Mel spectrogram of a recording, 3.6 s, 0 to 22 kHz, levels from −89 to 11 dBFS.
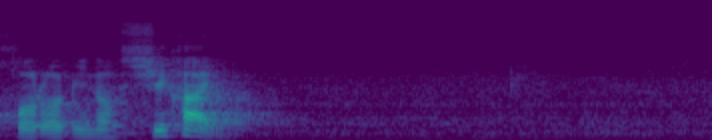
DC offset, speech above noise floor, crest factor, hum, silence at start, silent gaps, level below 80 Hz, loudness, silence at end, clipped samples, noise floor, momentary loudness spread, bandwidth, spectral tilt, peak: under 0.1%; 30 dB; 24 dB; none; 0 s; none; under -90 dBFS; -43 LUFS; 2.25 s; under 0.1%; -73 dBFS; 13 LU; 15.5 kHz; -4.5 dB/octave; -22 dBFS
